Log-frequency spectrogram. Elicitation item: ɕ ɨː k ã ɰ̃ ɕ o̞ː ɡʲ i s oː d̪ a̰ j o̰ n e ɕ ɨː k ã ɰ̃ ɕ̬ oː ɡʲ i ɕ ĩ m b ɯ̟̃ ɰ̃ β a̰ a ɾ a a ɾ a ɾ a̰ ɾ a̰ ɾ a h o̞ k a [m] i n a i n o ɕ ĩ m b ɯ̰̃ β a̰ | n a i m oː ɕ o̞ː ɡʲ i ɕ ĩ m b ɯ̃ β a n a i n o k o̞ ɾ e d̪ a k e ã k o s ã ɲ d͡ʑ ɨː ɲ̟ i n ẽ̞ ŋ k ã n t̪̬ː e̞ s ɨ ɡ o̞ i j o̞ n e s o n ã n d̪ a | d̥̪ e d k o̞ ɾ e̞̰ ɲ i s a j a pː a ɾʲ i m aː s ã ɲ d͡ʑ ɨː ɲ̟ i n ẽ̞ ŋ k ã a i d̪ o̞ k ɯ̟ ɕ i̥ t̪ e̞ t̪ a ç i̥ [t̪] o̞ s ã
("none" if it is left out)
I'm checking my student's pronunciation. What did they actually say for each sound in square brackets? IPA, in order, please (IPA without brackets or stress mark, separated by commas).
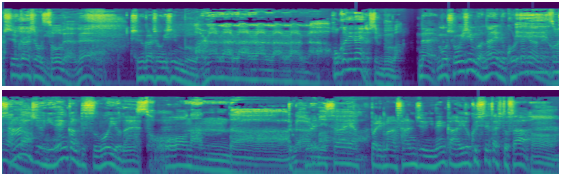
ɲ, t̪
